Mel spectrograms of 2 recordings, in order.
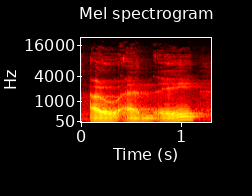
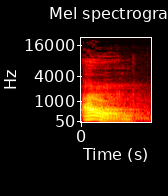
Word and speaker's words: one: word the number one o n e pronounced one not own next our o u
